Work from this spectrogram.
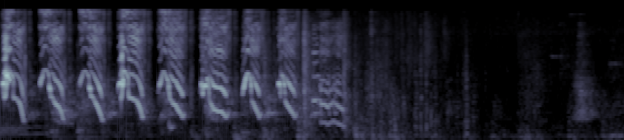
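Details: High, falling whines from blenheim Cavalier King Charles Spaniel puppies aged six weeks, kept indoors in a pen, come in a steady series of about eight cries before fading into near silence.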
